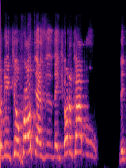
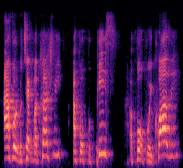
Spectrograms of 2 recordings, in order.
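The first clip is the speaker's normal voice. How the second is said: normal talking voice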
